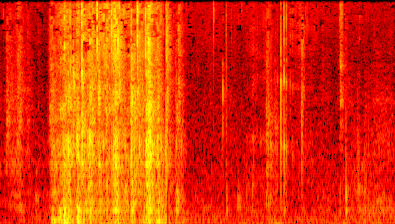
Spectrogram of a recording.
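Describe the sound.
Crunchy biting and chewing of a homemade cookie: a loud, dense crunch runs for over a second, then a few fainter sharp clicks of chewing follow. No one talks.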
